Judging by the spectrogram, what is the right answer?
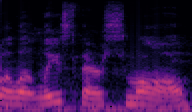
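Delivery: snide, snarky little quip. Retelling Dennis's reaction to the speaker's purchase, imitating Dennis's snarky voice. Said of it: "in his snarky voice".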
